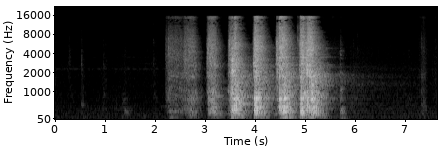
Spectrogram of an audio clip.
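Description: A hand tool working wood: a few soft strokes, then about five strong rasping back-and-forth strokes at roughly two a second, ending with a short small stroke.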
